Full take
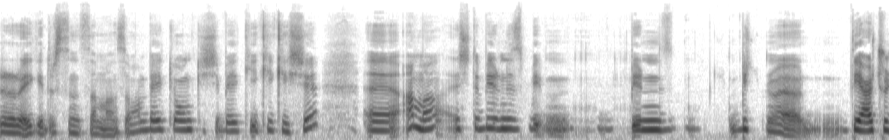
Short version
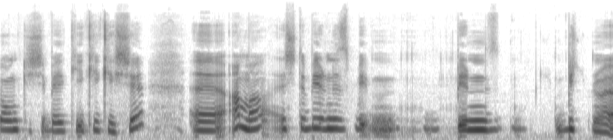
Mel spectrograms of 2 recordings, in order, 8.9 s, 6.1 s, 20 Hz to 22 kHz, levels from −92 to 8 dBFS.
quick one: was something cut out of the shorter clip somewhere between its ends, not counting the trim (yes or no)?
no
